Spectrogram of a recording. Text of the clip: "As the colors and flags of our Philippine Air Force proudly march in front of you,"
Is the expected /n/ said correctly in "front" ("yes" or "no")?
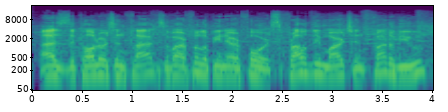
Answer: yes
